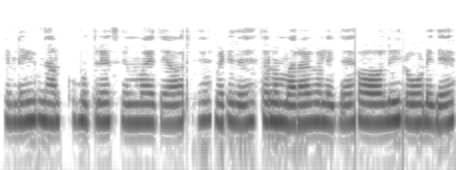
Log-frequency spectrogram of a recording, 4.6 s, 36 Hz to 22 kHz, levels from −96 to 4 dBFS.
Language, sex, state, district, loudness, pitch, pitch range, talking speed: Kannada, female, Karnataka, Shimoga, -36 LUFS, 220 Hz, 215-225 Hz, 90 wpm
